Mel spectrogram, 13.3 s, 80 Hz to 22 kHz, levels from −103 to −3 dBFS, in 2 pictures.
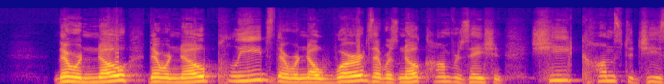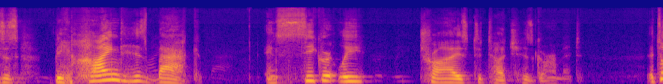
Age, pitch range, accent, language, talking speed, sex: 40-59, 150-200 Hz, American, English, 125 wpm, male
